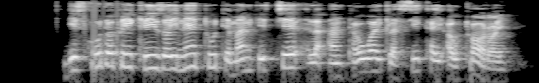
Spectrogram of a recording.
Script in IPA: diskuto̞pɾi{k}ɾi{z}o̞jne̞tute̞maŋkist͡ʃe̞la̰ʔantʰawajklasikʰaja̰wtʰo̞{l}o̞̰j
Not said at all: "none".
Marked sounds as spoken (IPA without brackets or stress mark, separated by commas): k, z, ɾ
